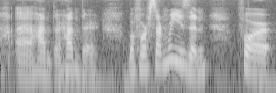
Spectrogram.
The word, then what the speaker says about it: Hunter x Hunter: You know how some people don't spell the X in Hunter x Hunter? I don't. But some people would call it Hunter X Hunter, so X-nya silent, please.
